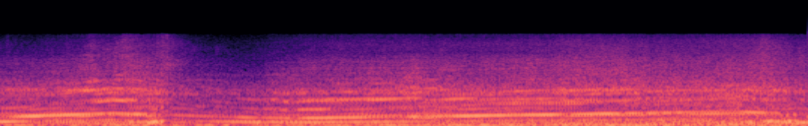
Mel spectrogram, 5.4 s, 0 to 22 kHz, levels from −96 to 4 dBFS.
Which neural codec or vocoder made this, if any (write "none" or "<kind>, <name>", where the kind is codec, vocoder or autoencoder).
none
